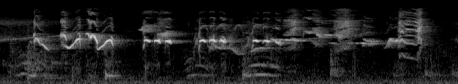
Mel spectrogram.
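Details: Oriental magpie-robin 'nembak' song, used to provoke silent magpie-robins: rolling looped whistles, then evenly spaced groups of three clear ringing notes, ending in a few buzzy high chirps.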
